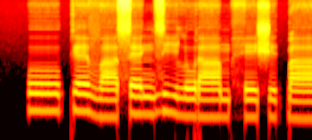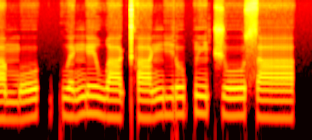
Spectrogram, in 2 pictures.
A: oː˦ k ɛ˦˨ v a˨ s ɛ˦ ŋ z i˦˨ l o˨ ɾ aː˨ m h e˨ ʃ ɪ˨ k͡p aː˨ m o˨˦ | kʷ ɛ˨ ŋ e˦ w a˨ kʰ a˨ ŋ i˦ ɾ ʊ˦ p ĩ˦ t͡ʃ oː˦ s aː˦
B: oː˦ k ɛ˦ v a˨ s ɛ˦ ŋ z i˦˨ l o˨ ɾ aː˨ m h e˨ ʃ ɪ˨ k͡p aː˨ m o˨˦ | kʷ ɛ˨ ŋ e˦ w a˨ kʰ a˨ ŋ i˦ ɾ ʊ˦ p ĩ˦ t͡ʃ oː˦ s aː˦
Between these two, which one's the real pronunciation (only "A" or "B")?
B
